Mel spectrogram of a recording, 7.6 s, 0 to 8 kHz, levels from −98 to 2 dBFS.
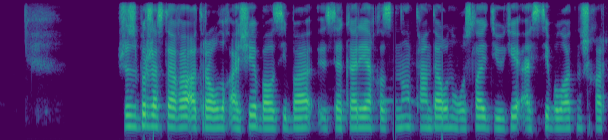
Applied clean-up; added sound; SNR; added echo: none; none; none; none.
